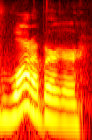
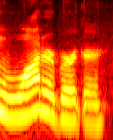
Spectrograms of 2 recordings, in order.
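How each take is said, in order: First: The name begins like the word 'whatta'. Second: The name begins like the word 'water'. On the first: The speaker calls it right. "I think it's Whataburger, not Waterburger" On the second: The speaker calls it wrong. "I've been saying Waterburger, but I don't think that's how it's called"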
